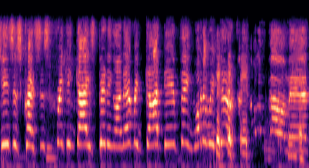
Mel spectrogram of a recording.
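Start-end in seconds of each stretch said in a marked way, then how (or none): 0.0-3.5 high-pitched, loud yelling outburst. Imagining someone's reaction to constant eBay bidding: imitating someone yelling. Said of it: "He's probably yelling at me".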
